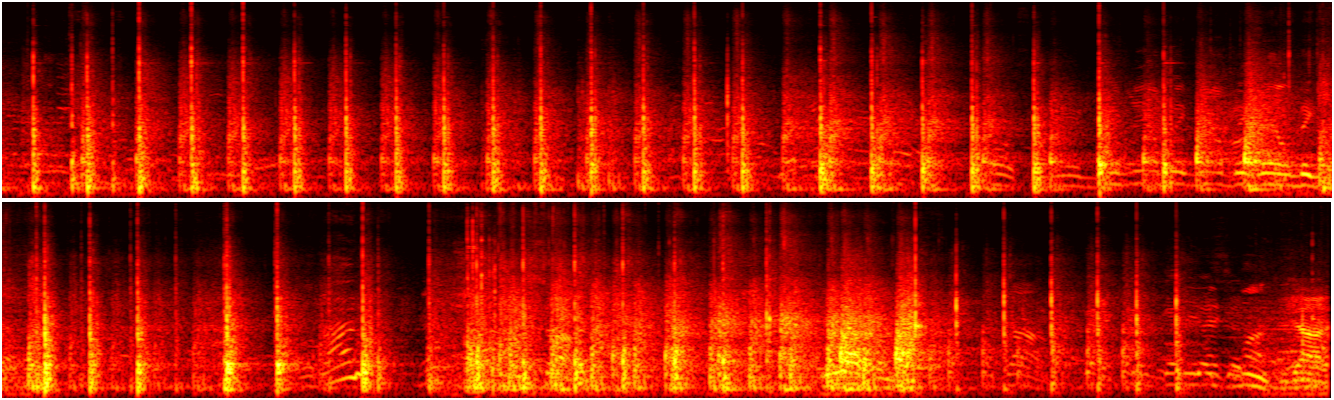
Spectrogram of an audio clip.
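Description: At a Home Depot kids workshop, repeated hammer blows strike big nails into wood in a quick, steady rhythm of sharp, close knocks, with brief pauses between bursts.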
